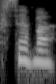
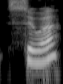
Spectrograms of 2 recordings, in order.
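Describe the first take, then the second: First: The word ends in a clear va sound. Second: The word sounds like English sewer. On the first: The speaker calls it right. "oh, Seva, okay" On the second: The speaker calls it wrong. "teachers go sewer"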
